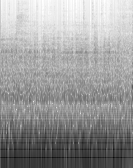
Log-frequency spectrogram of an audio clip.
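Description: Steady low rumble of a truck's engine and road noise heard inside the cab while driving.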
